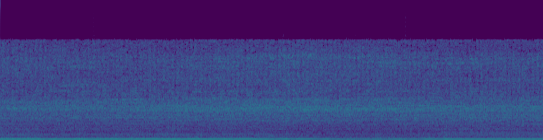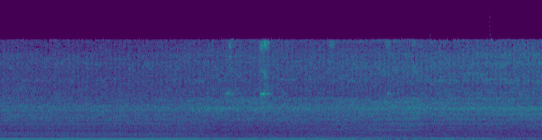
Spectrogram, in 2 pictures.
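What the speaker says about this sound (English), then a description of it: "it's vacuuming right now" A steady mechanical hum drones on without pause from a Neato robot vacuum running close by, even and unchanging throughout.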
